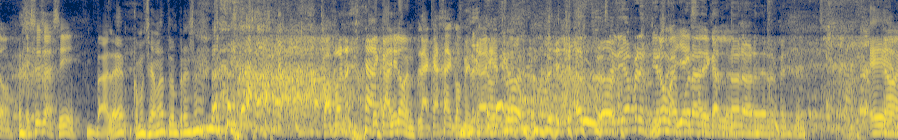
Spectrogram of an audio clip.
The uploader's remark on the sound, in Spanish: La Ruina visita Madrid por primera vez. El público madrileño nos cuenta también sus miserias.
